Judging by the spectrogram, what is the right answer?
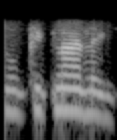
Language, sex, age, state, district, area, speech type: Hindi, female, 45-60, Uttar Pradesh, Chandauli, rural, conversation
